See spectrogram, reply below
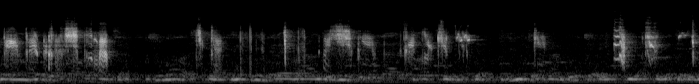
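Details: A pet budgerigar known for copying coughs, sniffs and the Turkish words for "my little son" gives continuous rapid, clicky, high-pitched warbling chatter in uneven bursts, with a low hum beneath.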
